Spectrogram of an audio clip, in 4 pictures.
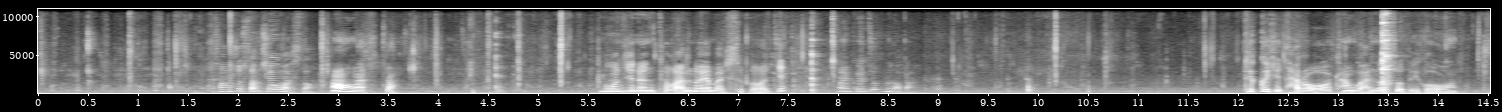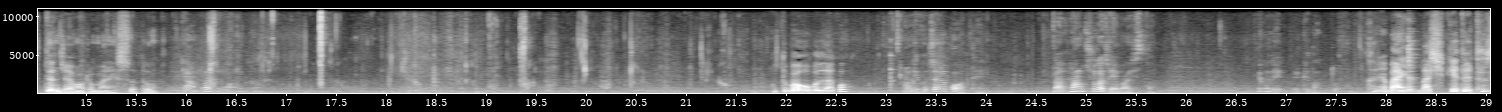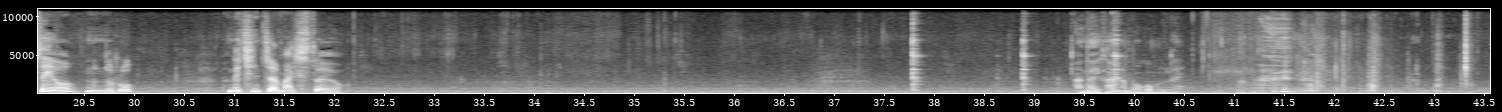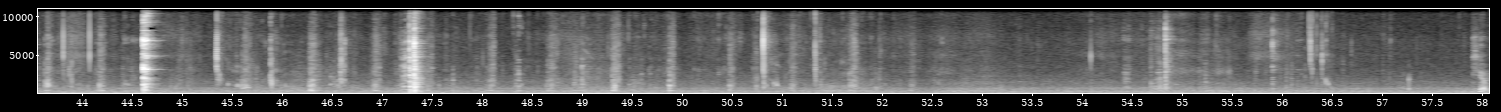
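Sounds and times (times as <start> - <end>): chewing crisp lettuce: 0.0 - 2.1, 16.2 - 21.9, 40.6 - 52.8.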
